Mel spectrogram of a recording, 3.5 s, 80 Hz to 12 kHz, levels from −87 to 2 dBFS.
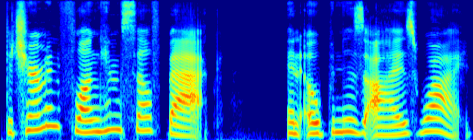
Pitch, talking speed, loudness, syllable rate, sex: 270 Hz, 170 wpm, -21 LUFS, 4.8 syllables/s, female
